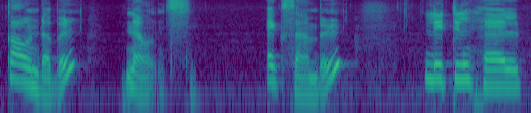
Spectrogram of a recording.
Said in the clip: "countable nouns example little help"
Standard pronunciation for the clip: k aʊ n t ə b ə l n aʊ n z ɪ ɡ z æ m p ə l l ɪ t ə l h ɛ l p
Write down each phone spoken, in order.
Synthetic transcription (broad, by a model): k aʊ n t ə b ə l n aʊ n s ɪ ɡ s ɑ m b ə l l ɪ t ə l h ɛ l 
